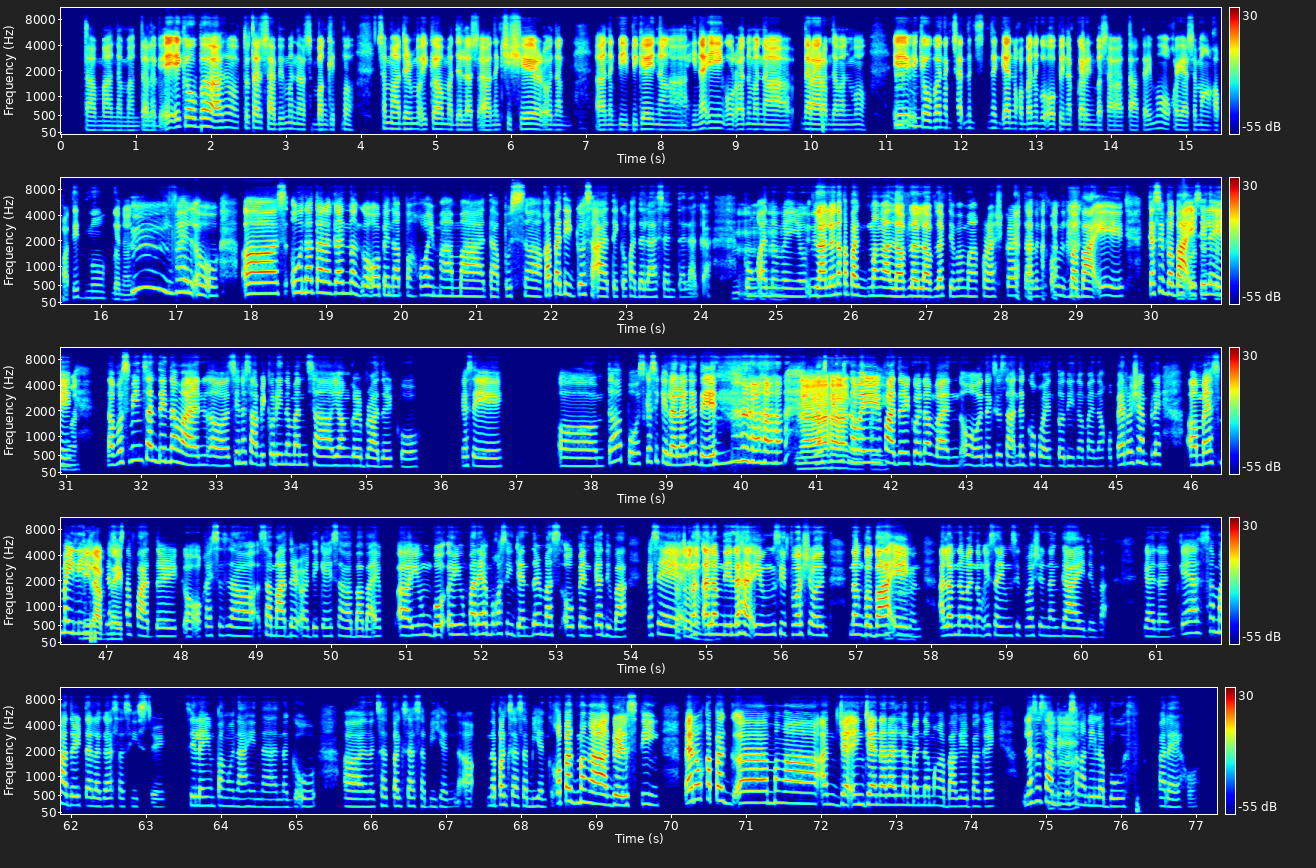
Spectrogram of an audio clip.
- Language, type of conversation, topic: Filipino, podcast, Ano ang ginagawa ninyo para manatiling malapit sa isa’t isa kahit abala?
- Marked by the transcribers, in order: laugh; chuckle; laughing while speaking: "Ah"; laughing while speaking: "nila"; tapping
